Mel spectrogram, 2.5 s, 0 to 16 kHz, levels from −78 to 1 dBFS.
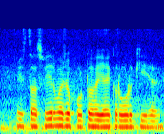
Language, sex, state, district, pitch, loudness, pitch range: Hindi, male, Chhattisgarh, Raipur, 140 Hz, -14 LUFS, 135-150 Hz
